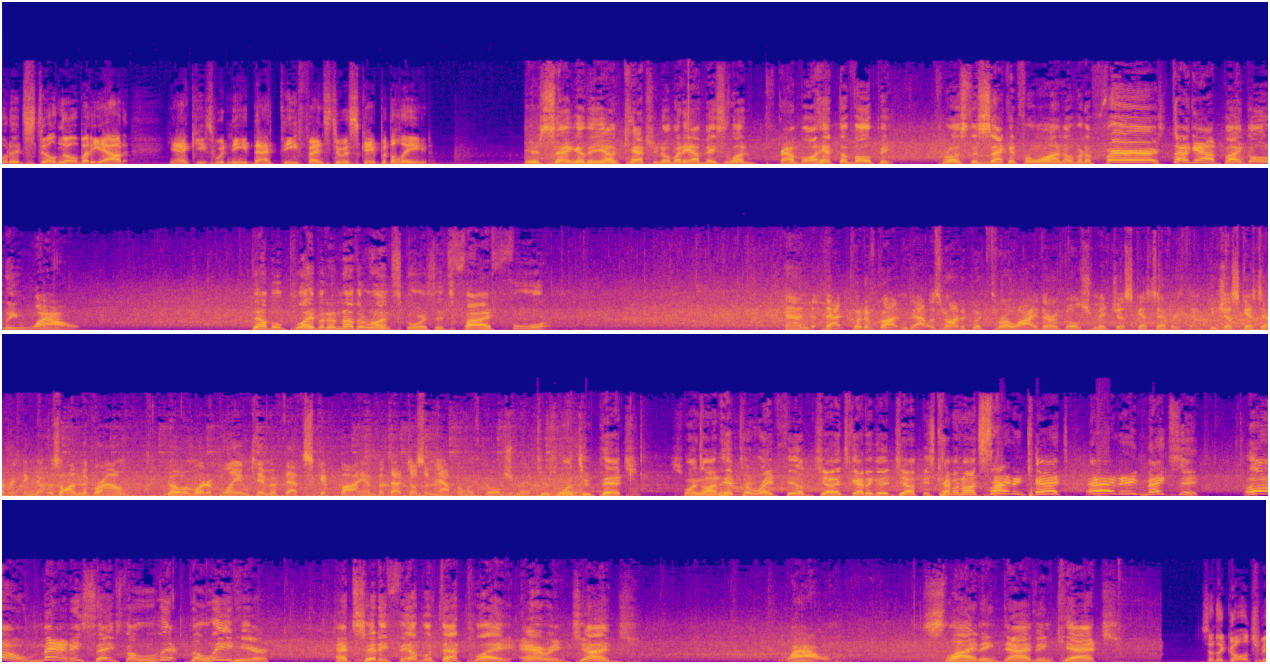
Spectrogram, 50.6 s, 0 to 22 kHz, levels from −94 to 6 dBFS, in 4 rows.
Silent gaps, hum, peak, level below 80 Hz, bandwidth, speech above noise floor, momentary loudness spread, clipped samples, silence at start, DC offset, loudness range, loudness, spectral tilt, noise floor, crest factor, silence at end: none; none; -2 dBFS; -44 dBFS; 14.5 kHz; 39 dB; 15 LU; under 0.1%; 0 s; under 0.1%; 5 LU; -16 LUFS; -2.5 dB/octave; -56 dBFS; 16 dB; 0 s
